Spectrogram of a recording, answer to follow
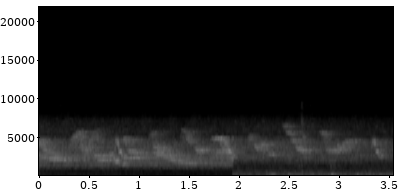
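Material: Nothing is struck.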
